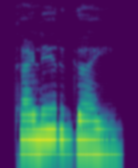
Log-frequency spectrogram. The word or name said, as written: ತಲಾರಿಕೆ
